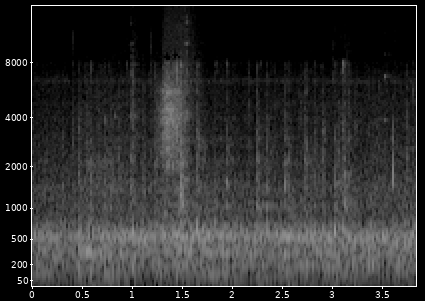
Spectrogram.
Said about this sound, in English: I'm sorry, I know I should not be typing, but I cannot help it.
